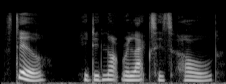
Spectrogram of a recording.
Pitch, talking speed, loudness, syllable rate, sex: 200 Hz, 185 wpm, -20 LUFS, 4.2 syllables/s, female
